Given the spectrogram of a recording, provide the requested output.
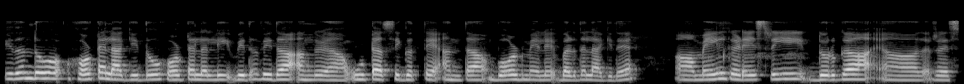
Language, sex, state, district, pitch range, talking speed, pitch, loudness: Kannada, female, Karnataka, Shimoga, 210-235 Hz, 110 wpm, 220 Hz, -17 LUFS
